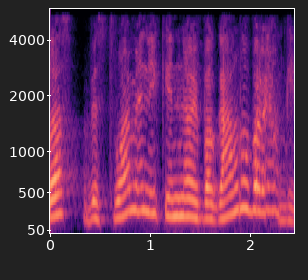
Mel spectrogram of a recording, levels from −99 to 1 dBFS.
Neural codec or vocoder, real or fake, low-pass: codec, 16 kHz in and 24 kHz out, 0.4 kbps, LongCat-Audio-Codec, fine tuned four codebook decoder; fake; 5.4 kHz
